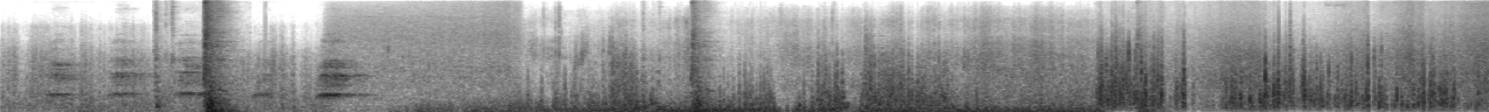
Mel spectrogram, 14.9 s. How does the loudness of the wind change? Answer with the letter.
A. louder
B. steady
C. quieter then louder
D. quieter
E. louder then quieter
A.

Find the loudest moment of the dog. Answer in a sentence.
The loudest moment of the dog is at 3 seconds.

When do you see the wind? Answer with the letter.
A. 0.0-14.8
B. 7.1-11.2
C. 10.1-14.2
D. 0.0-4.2
A.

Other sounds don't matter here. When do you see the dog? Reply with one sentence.
The dog can be heard from 0.0 to 4.2 s.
